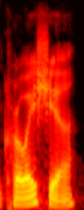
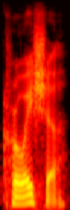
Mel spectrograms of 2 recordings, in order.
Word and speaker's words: Croatia: I call it Croatia I think it's Croatia I think that's how you say not Croatia it's a little too um you can't pronounce the ey that much got to be a little more subtle Croatia uh anyway it's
